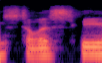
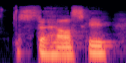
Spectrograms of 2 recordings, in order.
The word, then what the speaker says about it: Stahelski: How do you say Chad's last name? Stilisky or? I've heard Stahelski.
